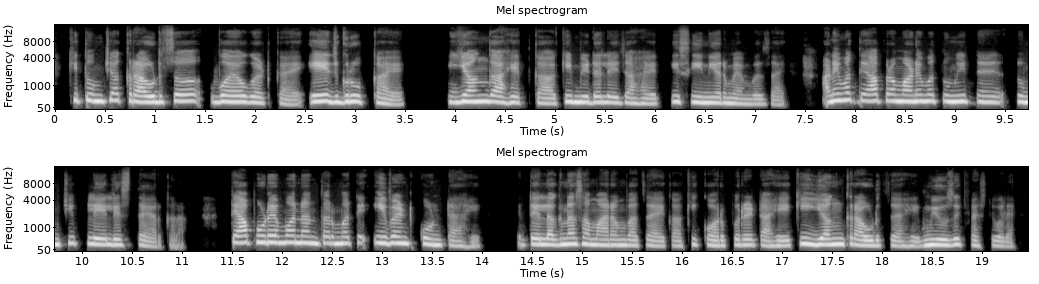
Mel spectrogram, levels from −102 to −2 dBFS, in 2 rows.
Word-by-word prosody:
की 290 - -2
तुमच्या 270 0 +3
क्राउडचं 235 +2 +2 0.2
वयोगट 230 -4 +2
काय 170 -5 -8
आहे, 150 - -10
एज 245 -1 +5
ग्रुप 240 -2 +3
काय 185 -6 -3
आहे. 150 0 -9 0.6
यंग 245 0 +5
आहेत 215 -2 0
का, 185 -2 -4
की 240 - +2
मिडल 220 -1 +2
एज 205 -1 -3
आहेत, 180 -2 -4
की 240 - 0
सीनियर 205 -3 0
मेंबर्स 165 -4 -4
आहेत 145 -1 -12 0.4
आणि 250 +5 +4
मग 295 +2 +3
त्याप्रमाणे 255 -2 +2
मग 255 +1 +2
तुम्ही 245 -1 +3
ते 225 -2 -2 0.2
तुमची 220 +2 +1
प्लेलिस्ट 210 -4 0
तयार 170 -6 -7
करा. - - -17 0.5
त्यापुढे 285 +1 +2
मग 280 +1 +1
नंतर 260 -1 +1
मग 245 +1 +3
ते 260 - -7
इव्हेंट 260 -2 +2
कोणतं 200 -5 -1
आहे. 165 -3 -10 0.5
ते 215 -1 +3
लग्न 210 +2 +3
समारंभाचं 195 -4 -1
आहे 170 -2 -5
का, 170 - -9
की 215 - -7
कॉर्पोरेट 195 +1 -4
आहे, 175 0 -3
की 235 0 +2
यंग 215 +1 +4
क्राउडचं 180 -4 -2
आहे, 165 -1 -7
म्युझिक 200 +1 +3
फेस्टिवल 175 -2 -9
आहे. 150 - -12
215 Hz, 165 wpm, -22 LUFS, 190-245 Hz, 0.6 s, एज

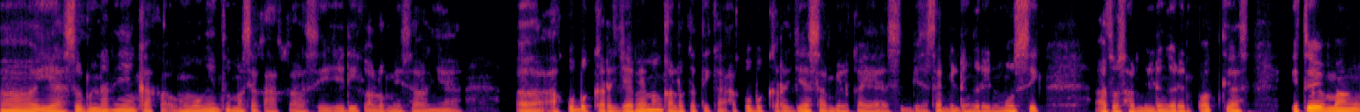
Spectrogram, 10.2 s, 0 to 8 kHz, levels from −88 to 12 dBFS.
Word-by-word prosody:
Oh, 155 -3 +4
iya, 125 -2 +3
sebenernya 145 - +1
yang 175 - +3
Kakak 135 -4 -4
ngomongin 130 +2 0
itu 175 - -4
masuk 125 -6 -2
akal 115 +1 -9
sih, 105 -1 -8
jadi 120 +5 -2
kalau 110 -2 -5
misalnya, 105 0 -6 0.4
eee, 110 -2 0
aku 115 +2 -5
bekerja, 110 0 0
memang 170 +7 +5
kalau 130 -1 -1
ketika 115 -1 -7
aku 110 - -4
bekerja 105 +5 -3
sambil 115 -3 -1
kayak 105 -2 -5
s - - -8
bisa 110 - -6
sambil 100 -1 -2
dengerin 95 -2 -3
musik 125 +5 +2 0.4
atau - - -1
sambil 100 -2 -1
dengerin 100 0 +1
podcast, 140 0 -1 0.3
itu 195 +7 +10
emang, 150 -7 +7
115 Hz, 200 wpm, -25 LUFS, 105-135 Hz, 0.4 s, itu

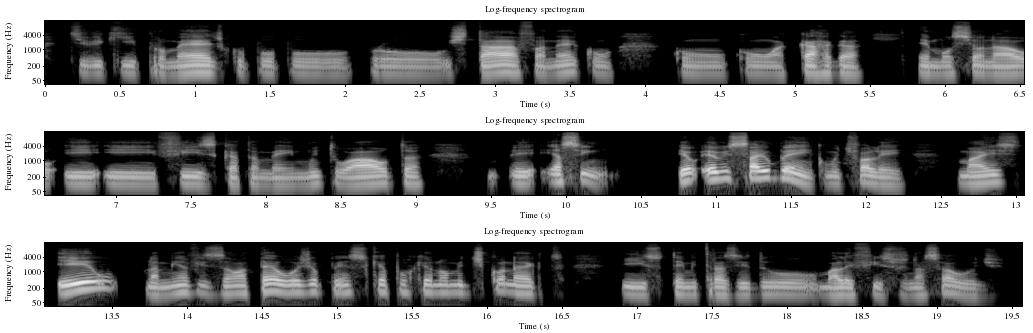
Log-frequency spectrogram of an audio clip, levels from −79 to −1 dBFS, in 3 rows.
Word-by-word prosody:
tive 110 -1 -8
que 110 - -10
ir - - -6
para - - -11
o - - -4
médico, 110 0 +1
por - - -9
por 100 -2 -9
por 100 -2 -7
estafa, 110 +1 +3
né, 115 +4 -3
com 105 -2 -10 0.4
com 100 -2 -8
com 105 -1 -6
a 100 - -4
carga 105 -2 +1 0.4
emocional 100 -1 0
e 110 -1 -3
e - - -7
física 105 -3 -2
também, 95 0 -7
muito 105 0 -4
alta. 110 +1 +4 0.6
E - - 0
e - - -3
assim, - - +3 0.5
eu 150 +2 +7
eu - - +8
me 185 - 0
saio 185 +1 +8
bem, 145 - +4
como 115 - -9
eu 110 - -13
te - - -9
falei, 105 -6 +1 0.3
mas 120 +3 +1
eu, 190 +8 +8 0.2
na 115 - -1
minha 130 +6 -2
visão, 130 -1 -3
até 150 +4 +3
hoje 140 0 +1
eu - - -3
penso 140 +1 -4
que 150 - -1
é - - 0
porque 145 0 -6
eu - - -2
não 140 - -3
me 140 0 -4
desconecto 130 -2 -3 0.4
e 115 - -3
isso 110 - -5
tem 120 - -3
me 115 - -7
trazido 115 +1 -4
malefícios 110 -1 -3
na 110 0 -7
saúde. 105 -5 -4
110 Hz, 180 wpm, -24 LUFS, 100-125 Hz, 0.6 s, eu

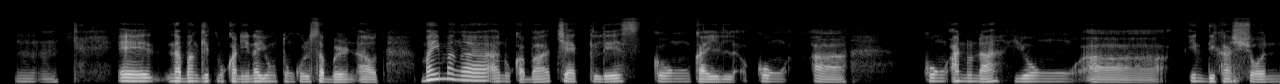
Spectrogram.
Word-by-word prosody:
Mm. 135 -3 -13 0.6
Eh, 155 0 +6
nabanggit 150 -1 +1
mo 140 - -8
kanina 135 0 +2
'yong 140 0 +2
tungkol 130 -2 -4
sa - - +4
burnout. 115 -2 0 0.4
May 220 +8 +5
mga 200 -8 +4
ano 135 -2 -8
ka - - -1
ba 125 +3 0
checklist 130 +2 0
kung 135 -1 -4
kail 125 -2 +1 0.2
kung 135 -3 -3 0.2
ah, 115 -4 -2 0.7
kung 150 0 -1
ano 150 -1 +1
na 135 +3 +2 0.2
'yong, 135 -1 -3
ah, 110 -3 -3 0.3
indikasyon 130 -3 -1
135 Hz, 115 wpm, -23 LUFS, 125-145 Hz, 0.7 s, Eh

